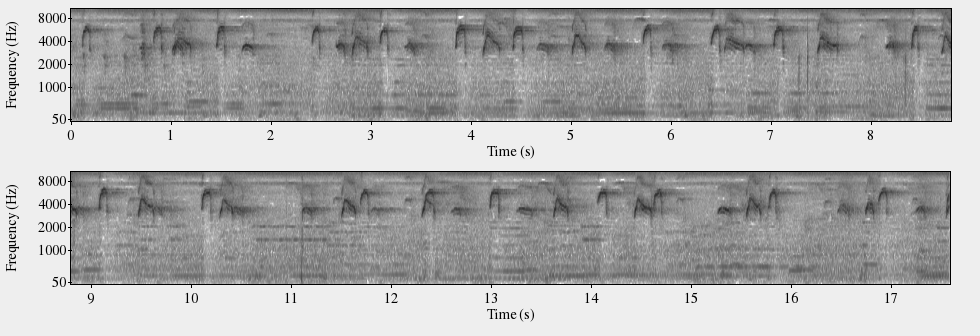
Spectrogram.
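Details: Palawan red-tailed tree squirrels in a bamboo grove beside a house, a family agitated possibly by a predator at the nest; a long run of sharp, high, chirping calls in quick irregular bursts, with a continuous high background whine.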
